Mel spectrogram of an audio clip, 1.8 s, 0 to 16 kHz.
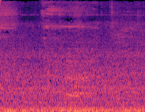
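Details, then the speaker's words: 2020 Toyota Sienna, 42K miles, on a full tank after EVAP canister purge solenoid valve replacement that fixed no-start after refueling; deep, steady idle with even rumble, no stumbles, misses or surging, no check engine light; normal idle. "all right there you have it full tank of gas and no check engine light no stalling no issues whatsoever when it comes to acceleration"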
